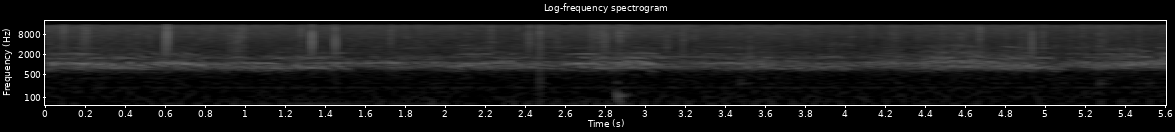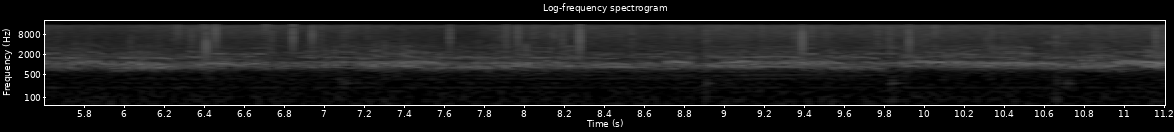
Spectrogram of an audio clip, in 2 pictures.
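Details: Field recording of Common Cranes at Matsalu: a large gathering calling together, overlapping trumpeting notes blending into an unbroken murmur that swells slightly and then eases, heard from a distance, with faint clicks in the background.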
